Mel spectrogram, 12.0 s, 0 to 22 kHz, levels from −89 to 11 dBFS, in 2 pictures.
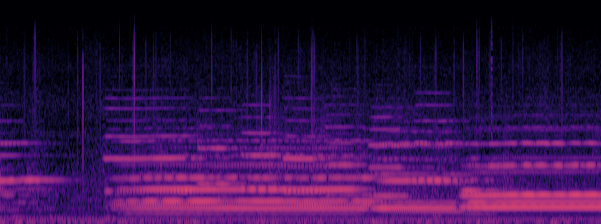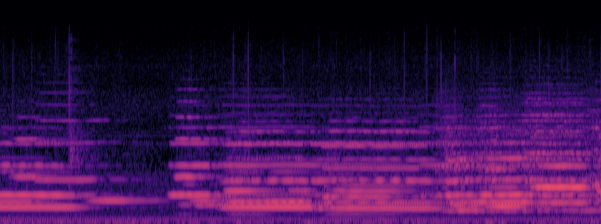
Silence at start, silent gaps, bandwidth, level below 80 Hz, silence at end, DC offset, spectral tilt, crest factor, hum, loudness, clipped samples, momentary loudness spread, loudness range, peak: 0 s; none; 15 kHz; -58 dBFS; 0 s; under 0.1%; -5.5 dB/octave; 16 dB; none; -34 LUFS; under 0.1%; 11 LU; 2 LU; -18 dBFS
